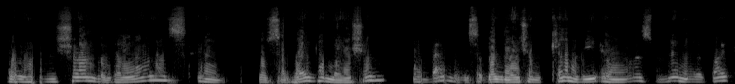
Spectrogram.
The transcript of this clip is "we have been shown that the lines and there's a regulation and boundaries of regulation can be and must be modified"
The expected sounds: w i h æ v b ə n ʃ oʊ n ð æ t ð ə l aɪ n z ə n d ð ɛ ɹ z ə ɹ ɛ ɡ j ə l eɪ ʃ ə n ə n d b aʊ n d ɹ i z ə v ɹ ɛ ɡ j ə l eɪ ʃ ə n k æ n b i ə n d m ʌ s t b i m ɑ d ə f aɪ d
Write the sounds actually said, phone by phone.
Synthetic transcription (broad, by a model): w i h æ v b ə ʃ oʊ n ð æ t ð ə l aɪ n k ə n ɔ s ə ɹ ɛ ɡ j ə l eɪ ʃ ə n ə b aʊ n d i s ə ɹ ɛ ɡ j ə l eɪ ʃ ə n k æ n b i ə n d m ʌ s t b i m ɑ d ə f aɪ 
